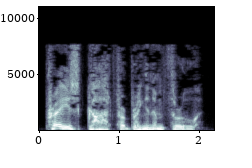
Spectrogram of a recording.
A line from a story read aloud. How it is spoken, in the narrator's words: she muttered hoarsely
